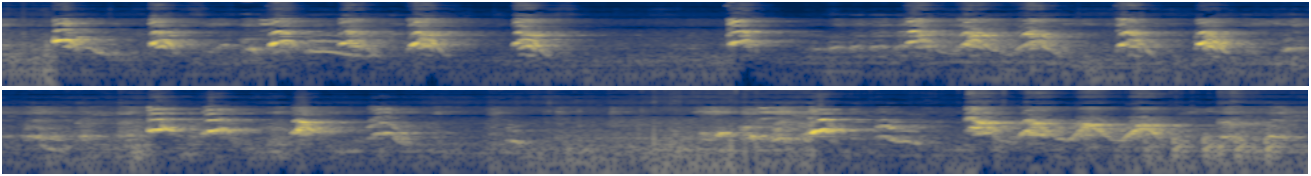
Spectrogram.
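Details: Cavalier King Charles Spaniel puppies, five in all, including a Blenheim and black-and-white pups, wrestling over a Laughing Dog toy indoors; rapid high yips and short barks come in quick bursts with brief pauses, with scuffling between them.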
